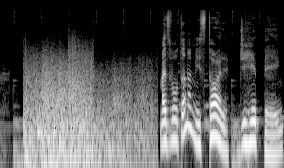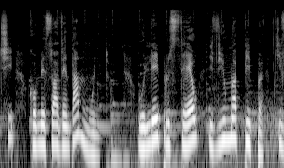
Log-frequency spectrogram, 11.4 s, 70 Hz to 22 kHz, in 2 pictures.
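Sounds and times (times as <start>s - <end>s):
loud explosive crash amid lightning bolts: 0.5s - 3.2s
speech: 3.2s - 11.3s.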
